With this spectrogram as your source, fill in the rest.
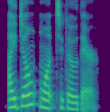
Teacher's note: The small words I, to, there are soft and quick.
